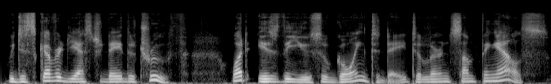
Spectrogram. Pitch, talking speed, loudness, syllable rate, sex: 130 Hz, 185 wpm, -19 LUFS, 5.4 syllables/s, male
